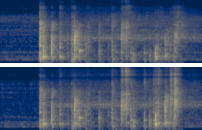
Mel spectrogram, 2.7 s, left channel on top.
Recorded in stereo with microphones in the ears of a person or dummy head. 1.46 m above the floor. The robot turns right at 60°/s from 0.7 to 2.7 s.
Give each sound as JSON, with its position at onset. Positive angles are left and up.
{"t": 0.5, "sound": "a rattle", "side_deg": 25, "distance_m": 0.5}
